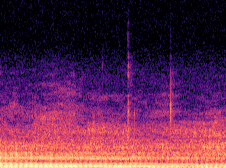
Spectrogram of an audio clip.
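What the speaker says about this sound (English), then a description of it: "Excuse me while I wait for an airplane to go by." Propeller airplane passing overhead in a garden setting, a continuous droning hum with steady tonal harmonics, moderately loud and even throughout, no speech.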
